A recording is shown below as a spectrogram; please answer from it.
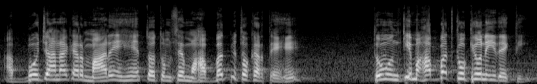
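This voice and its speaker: A preacher voicing a calm dutiful eldest son. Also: male voice, high-pitched, a little fast. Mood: soothing.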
